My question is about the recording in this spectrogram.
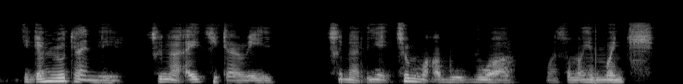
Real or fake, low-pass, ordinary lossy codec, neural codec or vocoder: fake; 7.2 kHz; none; codec, 44.1 kHz, 1.7 kbps, Pupu-Codec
